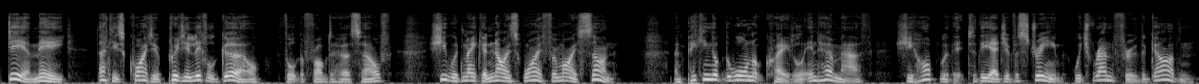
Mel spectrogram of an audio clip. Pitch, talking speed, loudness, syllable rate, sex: 150 Hz, 235 wpm, -20 LUFS, 5.6 syllables/s, male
